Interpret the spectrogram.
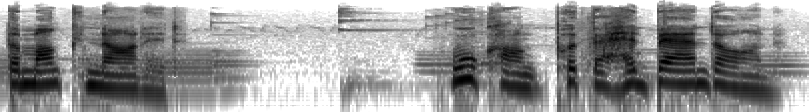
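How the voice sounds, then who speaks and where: A woman reads a children's tale as its narrator. Her mid-pitched voice is measured and expressive, shaped for young learners. Soft music plays underneath. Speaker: storyteller, narrator. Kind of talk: scripted children's story narration.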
